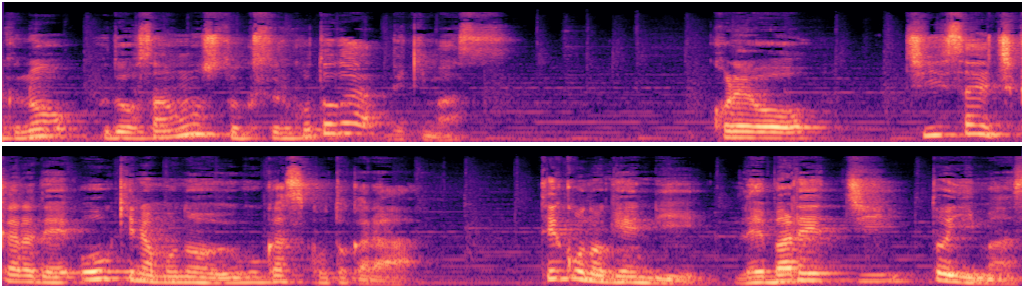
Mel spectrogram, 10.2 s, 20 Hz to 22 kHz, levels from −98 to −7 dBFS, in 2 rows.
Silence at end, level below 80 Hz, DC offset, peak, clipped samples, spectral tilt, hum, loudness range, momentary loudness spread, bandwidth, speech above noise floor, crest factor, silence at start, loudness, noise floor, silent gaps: 0 s; -60 dBFS; under 0.1%; 0 dBFS; under 0.1%; -3.5 dB/octave; none; 5 LU; 11 LU; 16.5 kHz; 28 dB; 22 dB; 0 s; -20 LUFS; -48 dBFS; none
